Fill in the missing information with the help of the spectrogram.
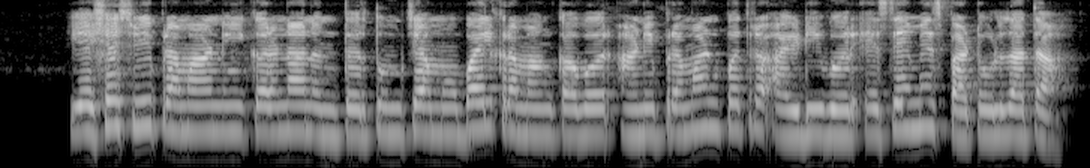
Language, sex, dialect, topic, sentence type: Marathi, female, Southern Konkan, banking, statement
